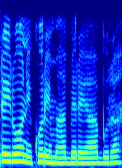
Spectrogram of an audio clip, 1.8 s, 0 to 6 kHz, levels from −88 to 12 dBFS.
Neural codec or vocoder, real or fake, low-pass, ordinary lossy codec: none; real; 5.4 kHz; none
